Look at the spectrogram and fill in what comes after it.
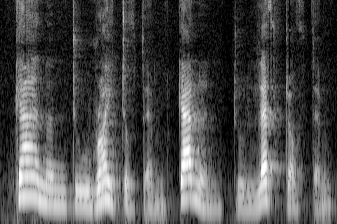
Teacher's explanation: you get this structure, stress, unstress, unstress. Dactylic.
